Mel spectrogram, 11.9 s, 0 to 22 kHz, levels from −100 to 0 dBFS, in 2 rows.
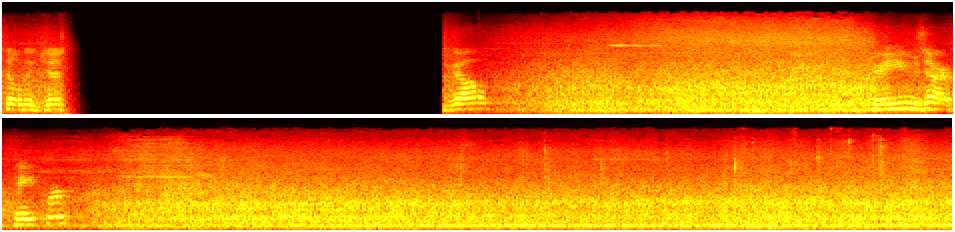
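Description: Right near the start, at about 0.33 to 0.38 s, there's a short concealed packet loss. Roughly 20 ms of audio never showed up, so the receiver patched the gap by extending the previous sound for a moment and then easing back into the real signal, which leaves a quick smear or wobble. Straight after that, from 0.38 s to 2.77 s, there's what sounds like a long network dropout, likely the connection stalling. Nearly 2.4 s of audio is missing. The concealment carries the last sound on as a fading buzz or hiss for a moment, then you get about 2.25 s of silence before the sound picks up again with that whole stretch simply gone.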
